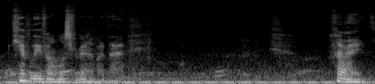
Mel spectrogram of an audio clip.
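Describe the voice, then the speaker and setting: Man acting as a friendly college guy, lively pitch. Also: fairly quick, crowd noise, lightly acted. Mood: shy, hopeful. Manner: casual, hesitant, conversational with soft teasing. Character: friendly, teasing college-age man chatting with close friend. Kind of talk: slice-of-life ASMR roleplay acting.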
